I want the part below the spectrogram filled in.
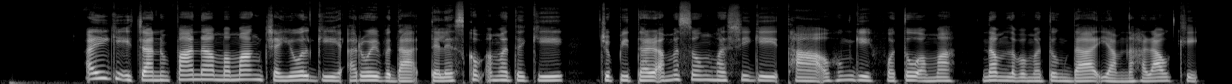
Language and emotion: Manipuri, happy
